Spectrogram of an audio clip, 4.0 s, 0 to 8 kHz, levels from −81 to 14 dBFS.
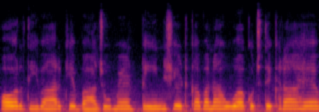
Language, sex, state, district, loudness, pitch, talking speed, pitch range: Hindi, female, Chhattisgarh, Raigarh, -16 LUFS, 240 Hz, 225 wpm, 235-245 Hz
